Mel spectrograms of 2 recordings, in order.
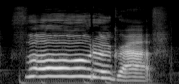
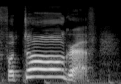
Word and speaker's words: photograph: We stress the first syllable. Do you hear it? Photograph. Photograph. That's a little bit too much, right? But I'm just trying to show you. Photograph. Photograph, not photograph.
